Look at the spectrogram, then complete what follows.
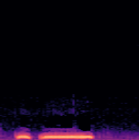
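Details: A single cooing phrase from a split-breast spotted dove used to lure other birds: one short note, a brief gap, then a longer smooth, steady coo, with faint low rumble beneath.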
